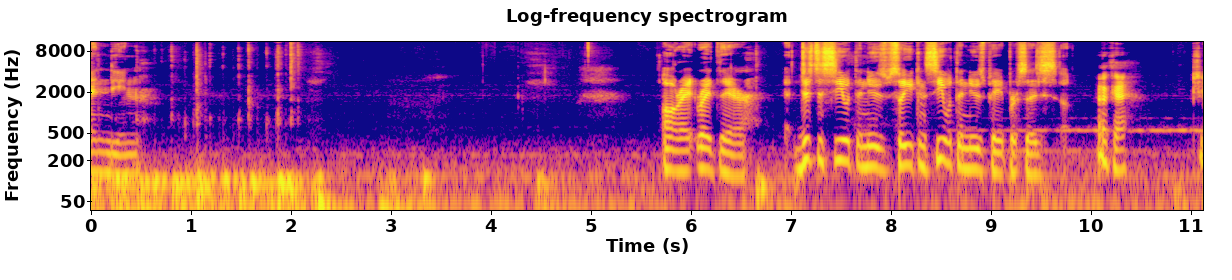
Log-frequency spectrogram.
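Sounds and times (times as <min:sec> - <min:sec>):
rapid typing on a computer keyboard: 0:00.0 - 0:02.4
speech: 0:05.7 - 0:11.1.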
